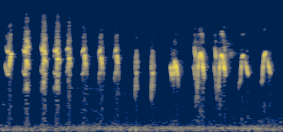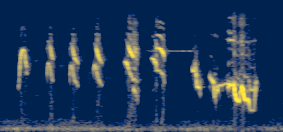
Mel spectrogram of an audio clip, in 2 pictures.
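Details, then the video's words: Black-naped oriole song used to tutor birds: a fast train of sharp chips slowing into spaced sweeping notes, ending in a wavering, lower whistled phrase. "MASTERAN BURUNG KEPODANG"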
